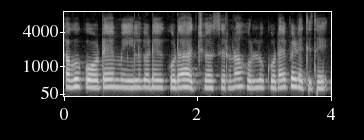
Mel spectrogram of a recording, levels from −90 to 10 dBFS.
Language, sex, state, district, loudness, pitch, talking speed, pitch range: Kannada, female, Karnataka, Bidar, -16 LUFS, 215 Hz, 105 wpm, 210-220 Hz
